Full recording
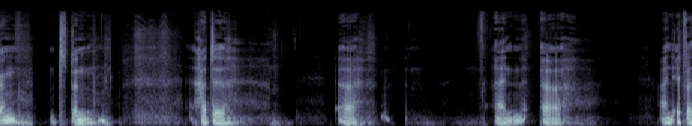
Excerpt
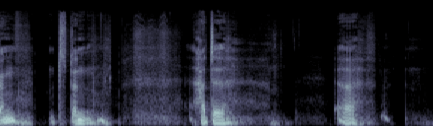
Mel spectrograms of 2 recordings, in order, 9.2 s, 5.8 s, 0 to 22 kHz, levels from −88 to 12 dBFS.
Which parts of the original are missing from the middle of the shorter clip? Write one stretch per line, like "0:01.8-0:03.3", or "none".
none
